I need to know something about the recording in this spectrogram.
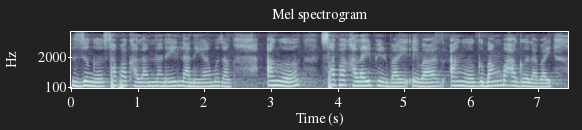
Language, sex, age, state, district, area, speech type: Bodo, female, 18-30, Assam, Kokrajhar, rural, spontaneous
